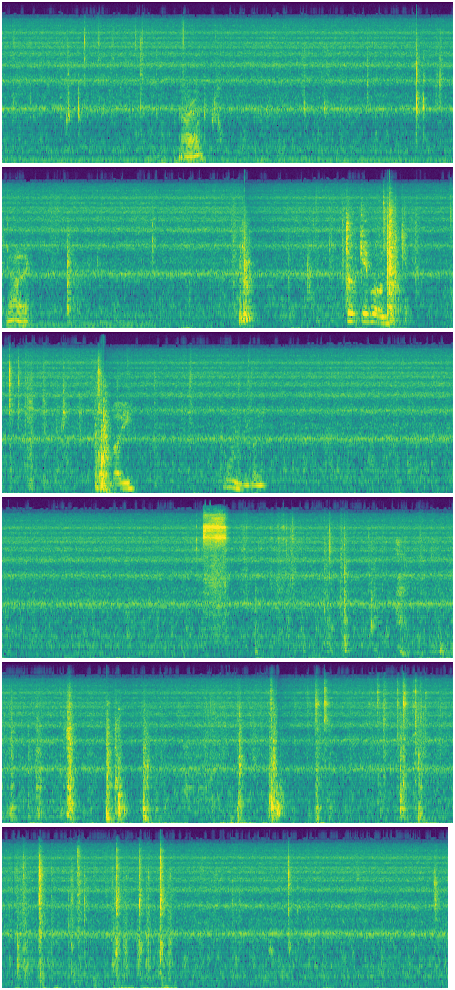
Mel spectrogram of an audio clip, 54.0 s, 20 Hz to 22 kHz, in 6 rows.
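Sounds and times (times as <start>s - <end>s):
steady hum: 0.0s - 54.0s
short hiss: 31.1s - 31.7s.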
